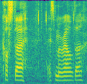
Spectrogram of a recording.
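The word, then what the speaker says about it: Costa Smeralda: most expensive coasts uh in europe which is costa esmeralda is how you pronounce it and sardinia right sheep outnumber the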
